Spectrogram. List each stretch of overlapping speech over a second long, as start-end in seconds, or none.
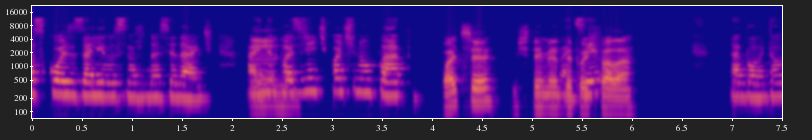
none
